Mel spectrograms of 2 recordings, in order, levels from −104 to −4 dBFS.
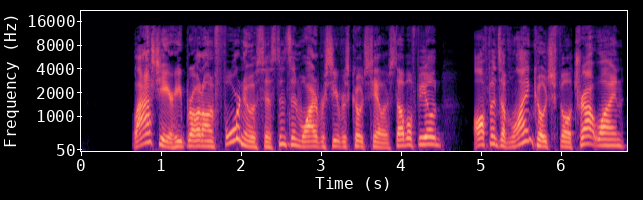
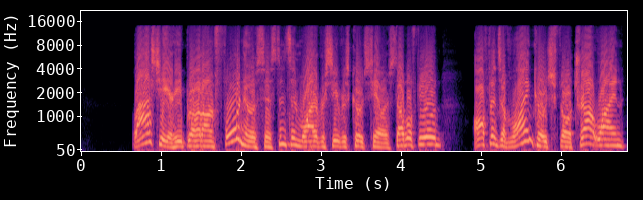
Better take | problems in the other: first | distortion; heavy; 27% of the sound clipped

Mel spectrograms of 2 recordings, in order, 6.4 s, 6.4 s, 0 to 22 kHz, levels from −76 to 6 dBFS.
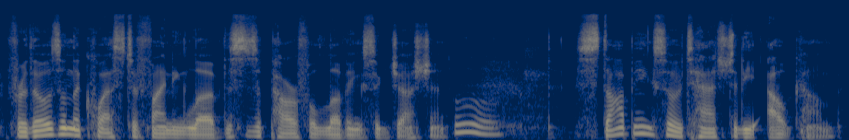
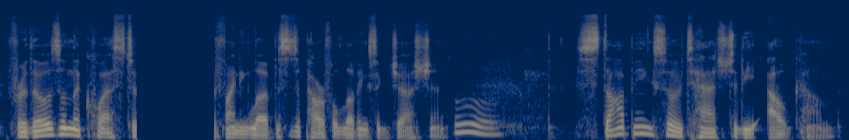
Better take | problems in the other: first | audio freezing; at 1 s for 0.5 s

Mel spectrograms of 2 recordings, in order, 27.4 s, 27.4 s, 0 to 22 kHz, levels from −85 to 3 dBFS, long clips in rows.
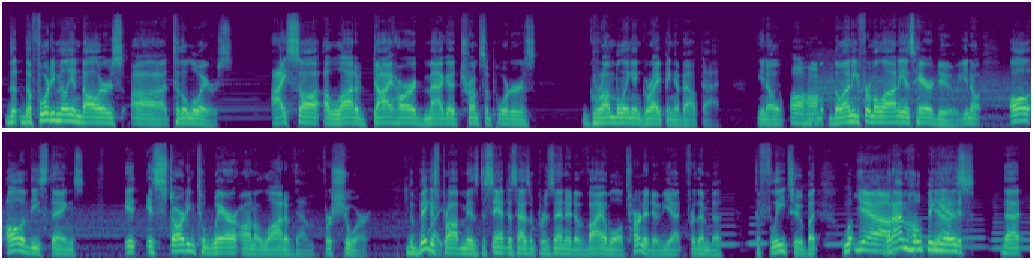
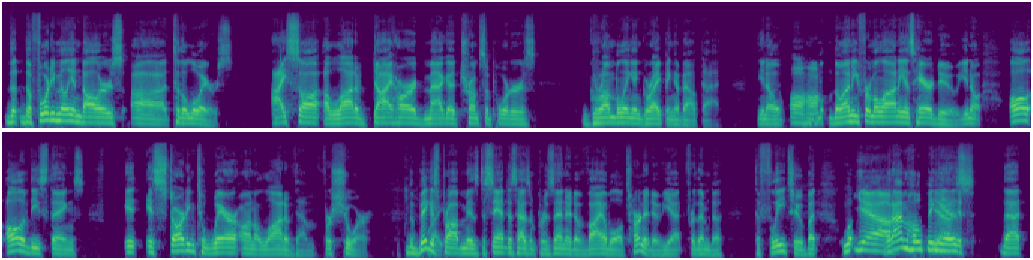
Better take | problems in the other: second | background music; faint; throughout; 25 dB below the speech

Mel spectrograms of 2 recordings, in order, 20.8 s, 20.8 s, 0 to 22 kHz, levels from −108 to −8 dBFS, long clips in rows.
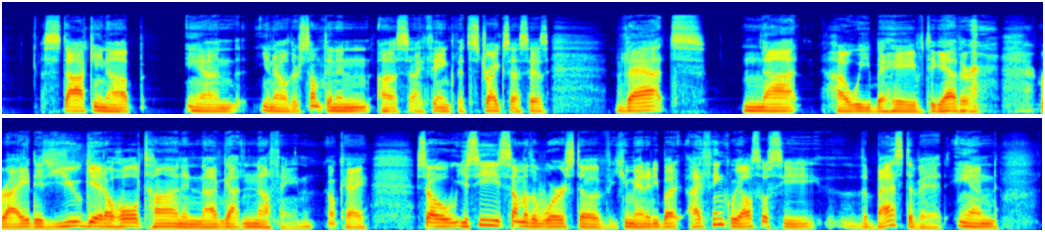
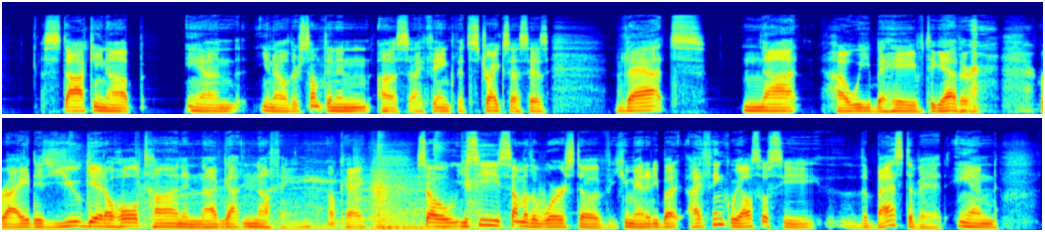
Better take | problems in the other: first | door banging; noticeable; from 11 to 15 s; peak 4 dB below the speech

